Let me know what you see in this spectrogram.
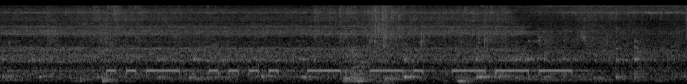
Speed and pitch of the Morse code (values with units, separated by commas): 12 wpm, 650 Hz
